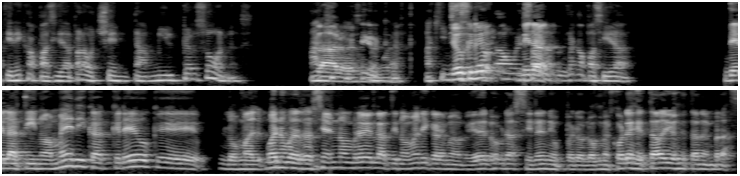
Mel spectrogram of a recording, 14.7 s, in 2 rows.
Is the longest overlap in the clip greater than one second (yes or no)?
yes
